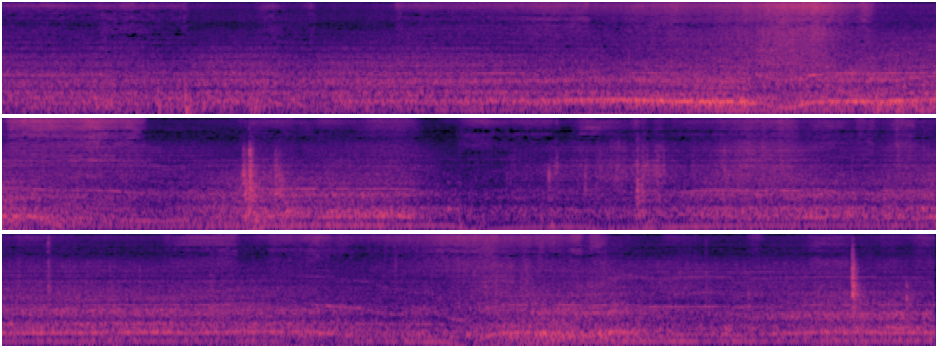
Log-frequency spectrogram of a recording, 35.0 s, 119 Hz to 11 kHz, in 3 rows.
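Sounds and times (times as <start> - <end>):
diesel engine running under load: 0.0 - 35.0
bucket pushing earth and gravel: 8.2 - 11.0.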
